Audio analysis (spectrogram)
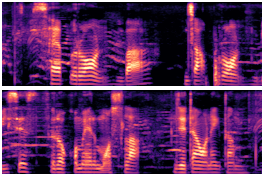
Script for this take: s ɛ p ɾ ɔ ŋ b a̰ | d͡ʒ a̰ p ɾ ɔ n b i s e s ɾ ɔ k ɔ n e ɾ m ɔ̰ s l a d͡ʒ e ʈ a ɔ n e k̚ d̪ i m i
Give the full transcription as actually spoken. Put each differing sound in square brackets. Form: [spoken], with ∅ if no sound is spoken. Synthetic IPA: s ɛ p ɾ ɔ [n] b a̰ | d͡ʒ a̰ p ɾ ɔ n b i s e s ɾ ɔ k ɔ [m] e ɾ m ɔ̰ s l a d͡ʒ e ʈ a ɔ n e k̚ d̪ [a] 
